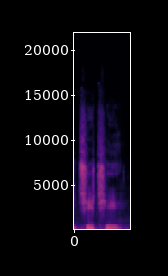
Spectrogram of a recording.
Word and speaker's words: Qi: I keep forgetting that in Chinese, a Q is a chi sound or a ch, because that's why kui or kiki or however you mispronounce it is actually chi.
